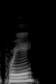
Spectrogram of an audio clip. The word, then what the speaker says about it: foyer: Is that how you pronounce it? Foyer? – Foyer. – Okay. There we go. Foyer. And the foyer. And so, Foyer. – That does sound better.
